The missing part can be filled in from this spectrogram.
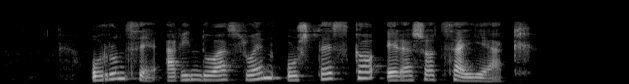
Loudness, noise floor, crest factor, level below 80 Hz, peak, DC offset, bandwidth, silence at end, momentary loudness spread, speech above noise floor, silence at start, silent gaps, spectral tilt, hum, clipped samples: -28 LUFS; -64 dBFS; 24 dB; -82 dBFS; -6 dBFS; under 0.1%; 8 kHz; 1 s; 7 LU; 37 dB; 0.9 s; none; -2.5 dB/octave; none; under 0.1%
